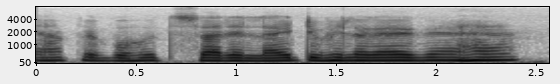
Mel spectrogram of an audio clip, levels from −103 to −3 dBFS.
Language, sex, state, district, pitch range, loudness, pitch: Hindi, male, Jharkhand, Palamu, 145-155 Hz, -11 LUFS, 150 Hz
